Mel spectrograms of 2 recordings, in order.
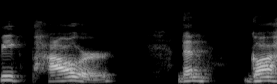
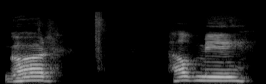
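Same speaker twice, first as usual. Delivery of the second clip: weak, feeble, powerless, low-energy voice. Mimicking how the listener sounds when pleading: Milka impression, weak and feeble. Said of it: "you don't sound powerful. You sound weak".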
